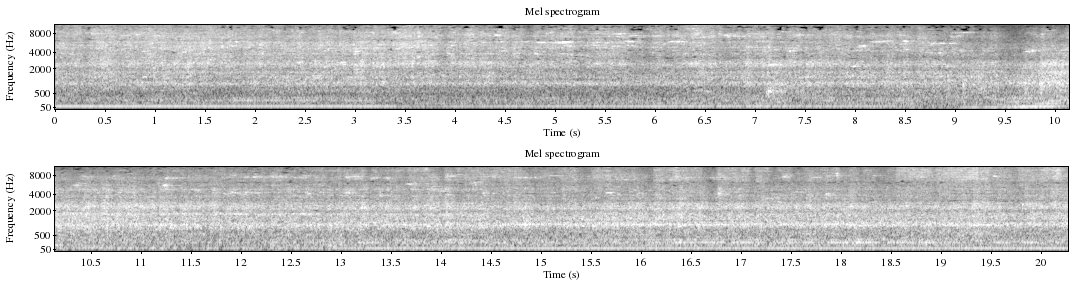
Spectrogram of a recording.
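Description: Bulldozer tracks clank and grind over rubble.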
